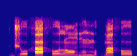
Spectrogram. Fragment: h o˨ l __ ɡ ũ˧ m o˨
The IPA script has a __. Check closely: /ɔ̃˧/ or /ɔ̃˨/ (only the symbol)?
ɔ̃˨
